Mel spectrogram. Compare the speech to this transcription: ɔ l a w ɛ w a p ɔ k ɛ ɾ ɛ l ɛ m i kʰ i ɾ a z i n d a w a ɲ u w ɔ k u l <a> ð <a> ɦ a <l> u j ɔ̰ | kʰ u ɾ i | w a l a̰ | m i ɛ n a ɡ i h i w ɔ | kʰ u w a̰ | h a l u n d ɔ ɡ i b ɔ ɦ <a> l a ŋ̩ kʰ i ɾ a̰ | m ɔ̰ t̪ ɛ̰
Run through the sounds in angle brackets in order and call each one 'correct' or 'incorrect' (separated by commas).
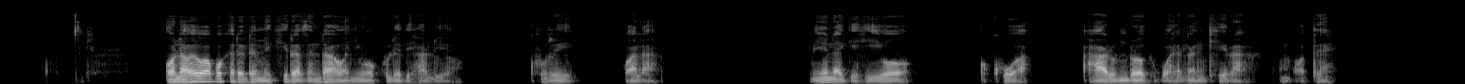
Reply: incorrect, incorrect, correct, incorrect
